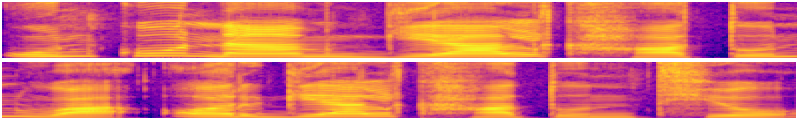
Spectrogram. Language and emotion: Nepali, neutral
